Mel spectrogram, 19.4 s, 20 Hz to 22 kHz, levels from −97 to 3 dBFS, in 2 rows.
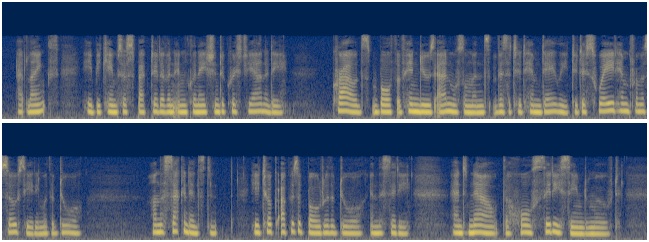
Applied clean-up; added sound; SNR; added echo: none; none; none; none.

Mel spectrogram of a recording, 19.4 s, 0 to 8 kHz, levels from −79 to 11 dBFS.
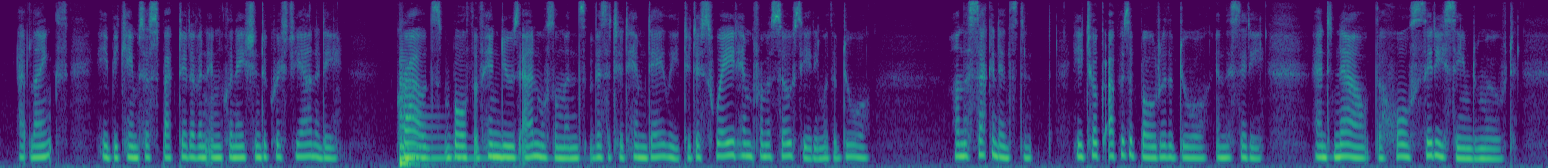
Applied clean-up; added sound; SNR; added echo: none; Bowed string instrument; 1 dB; none.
